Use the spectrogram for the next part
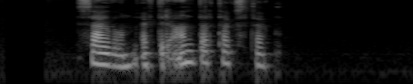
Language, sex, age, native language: Icelandic, female, 50-59, Icelandic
